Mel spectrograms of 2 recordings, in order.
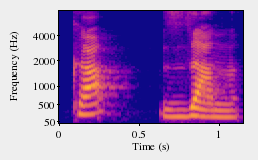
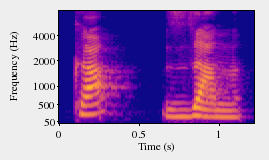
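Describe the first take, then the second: First: The middle consonant is a buzzing z sound. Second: The middle consonant is a buzzing z sound.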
